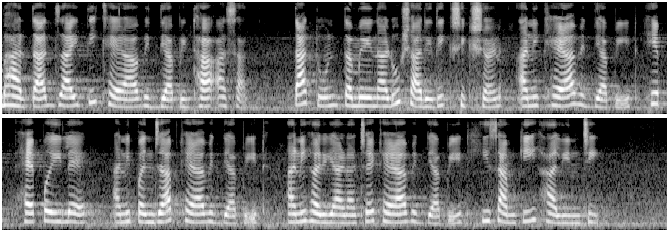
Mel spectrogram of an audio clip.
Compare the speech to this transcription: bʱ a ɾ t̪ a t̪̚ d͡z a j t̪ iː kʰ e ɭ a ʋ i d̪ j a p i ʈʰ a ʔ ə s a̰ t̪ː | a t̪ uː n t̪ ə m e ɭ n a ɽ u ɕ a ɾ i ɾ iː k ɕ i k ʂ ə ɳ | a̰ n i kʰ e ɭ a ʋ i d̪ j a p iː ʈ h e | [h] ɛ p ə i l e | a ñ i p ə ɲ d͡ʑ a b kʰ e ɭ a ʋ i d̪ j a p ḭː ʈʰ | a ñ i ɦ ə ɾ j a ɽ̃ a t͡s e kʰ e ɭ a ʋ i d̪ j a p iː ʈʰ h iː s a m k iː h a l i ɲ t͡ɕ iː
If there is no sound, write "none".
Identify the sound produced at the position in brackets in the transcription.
h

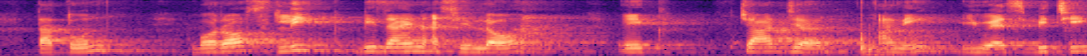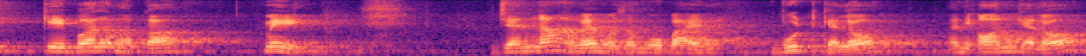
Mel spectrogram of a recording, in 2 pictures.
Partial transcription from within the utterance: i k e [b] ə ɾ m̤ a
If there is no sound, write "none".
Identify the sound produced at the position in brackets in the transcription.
b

